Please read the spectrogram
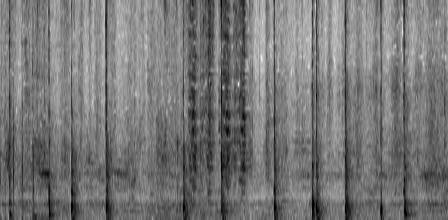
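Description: Heavy knife chopping through fish into steaks on a wooden table: a string of sharp, irregular knocks, roughly two a second.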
